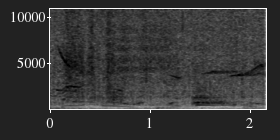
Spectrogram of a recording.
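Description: Faint outdoor background of distant voices, with a few high chirping calls.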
